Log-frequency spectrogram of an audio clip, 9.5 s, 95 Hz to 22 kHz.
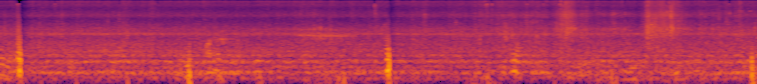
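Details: Swarm of giant honey bees around a nest about 1.2 m long during harvesting, a continuous low buzzing drone with occasional loud knocks and a faint higher hiss in the background.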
